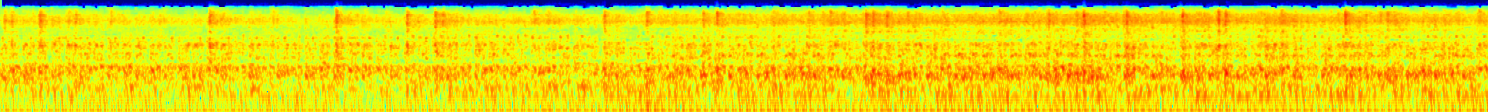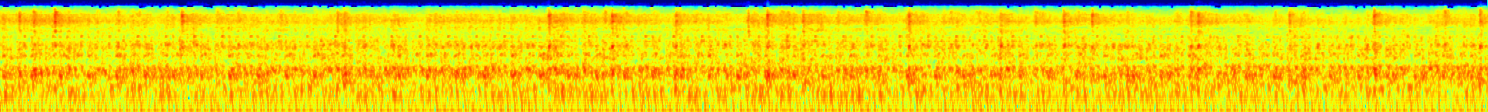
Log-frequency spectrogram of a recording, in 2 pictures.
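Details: Opel Meriva, cold engine at idle: fast uneven crackling ticks, three to four a second, over a steady drone, only when cold or at very low revs, stops once warm; noise localised to one side, cause unknown.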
